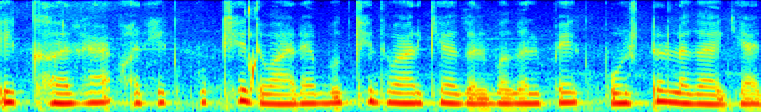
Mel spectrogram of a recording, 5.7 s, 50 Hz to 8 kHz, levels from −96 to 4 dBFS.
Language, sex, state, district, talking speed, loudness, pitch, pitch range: Hindi, female, Jharkhand, Ranchi, 170 wpm, -15 LUFS, 220 Hz, 210-230 Hz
